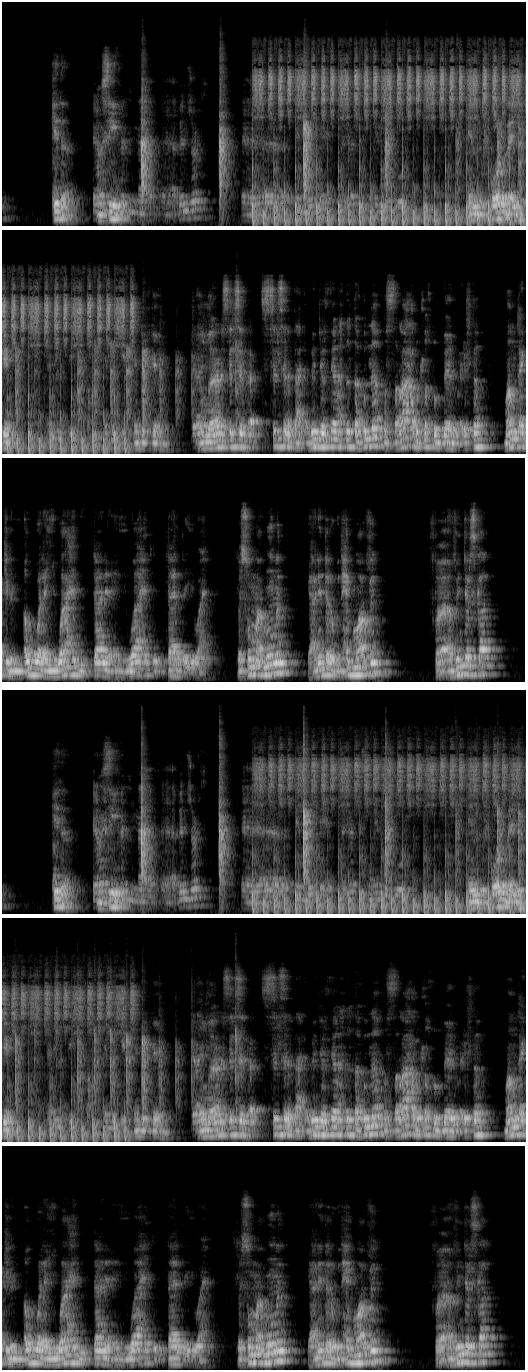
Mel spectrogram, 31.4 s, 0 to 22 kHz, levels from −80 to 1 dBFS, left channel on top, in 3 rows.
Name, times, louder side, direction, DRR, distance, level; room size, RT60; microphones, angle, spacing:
voice 1, 1.0-1.4 1.9-2.4 9.3-10.7 13.1-13.7 14.4-20.1 20.5-25.1 25.7-26.6 27.1-28.6 29.6-30.6, left 1 dB, 70° left, 3 dB, 1.9 m, -25 dB
voice 2, 1.8-4.1 4.8-8.1 11.4-13.1 14.3-14.8 20.9-21.1 25.6-25.7, right 2 dB, 45° right, 4 dB, 1.4 m, -39 dB
sound 1, 2.8-3.0 4.3-4.5 6.0-6.2 6.7-6.8 7.7-7.8 8.3-8.4 9.1-9.2 9.5-9.6 9.9-10.0 10.3-10.5 10.7-11.2 11.6-11.7 12.0-14.4 14.6-14.7 15.1-15.3, right 2 dB, 85° right, 3.6 m, -31 dB
sound 2, 5.0-13.1, left 3 dB, 25° left, 0.8 m, -29 dB
9.5 x 8.0 x 2.5 m, 0.62 s
head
